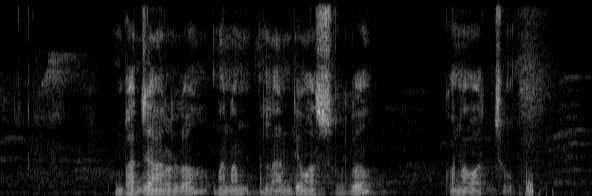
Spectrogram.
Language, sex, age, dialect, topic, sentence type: Telugu, male, 25-30, Telangana, agriculture, question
